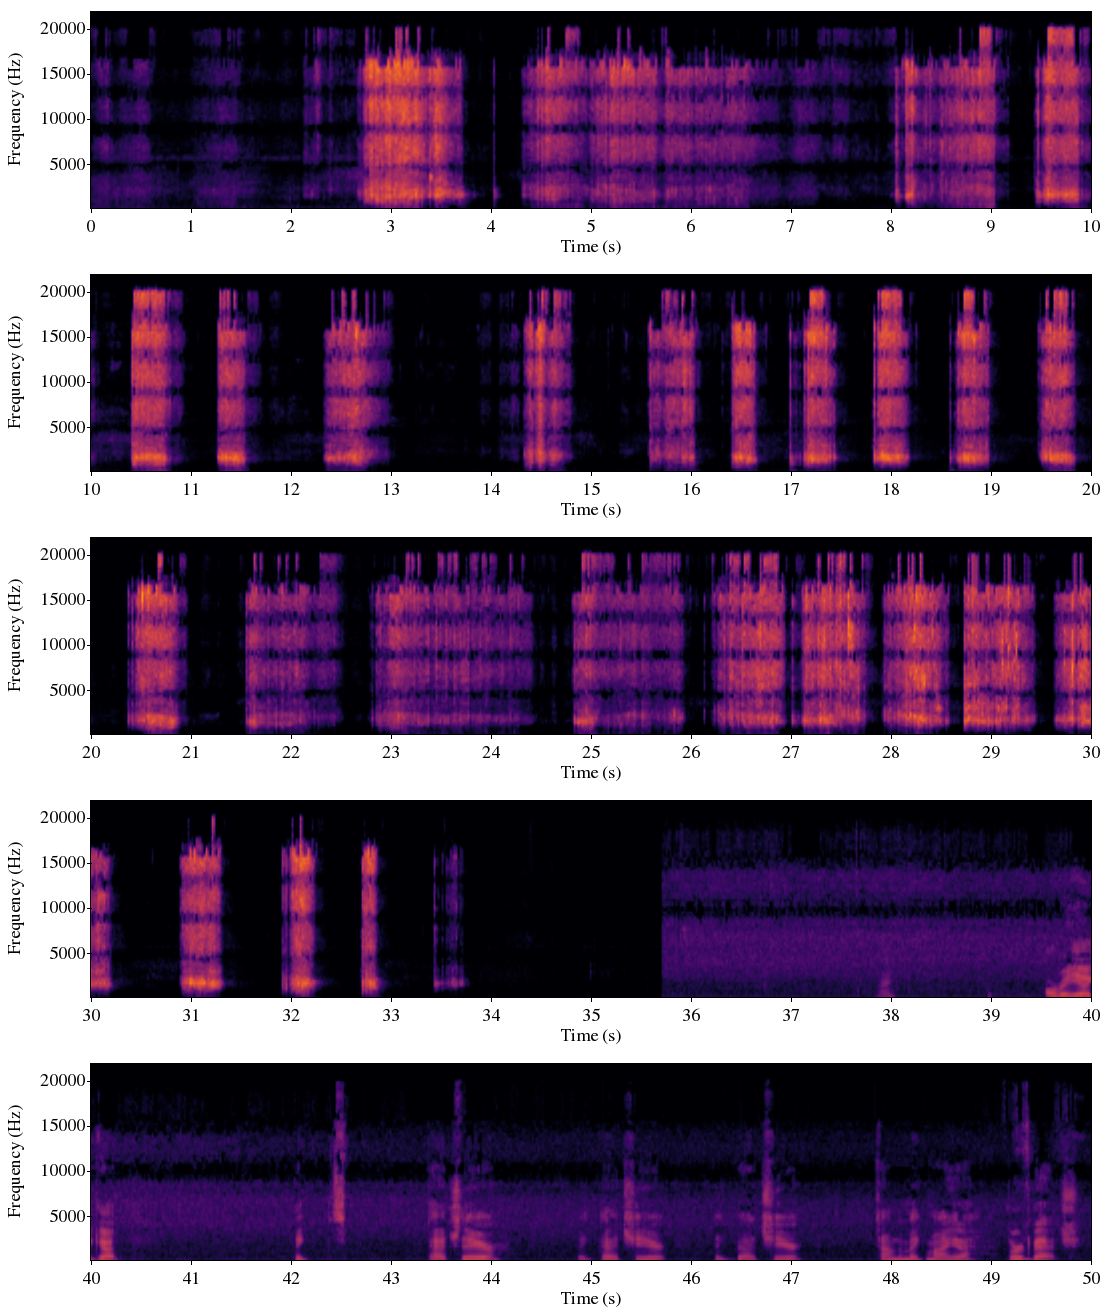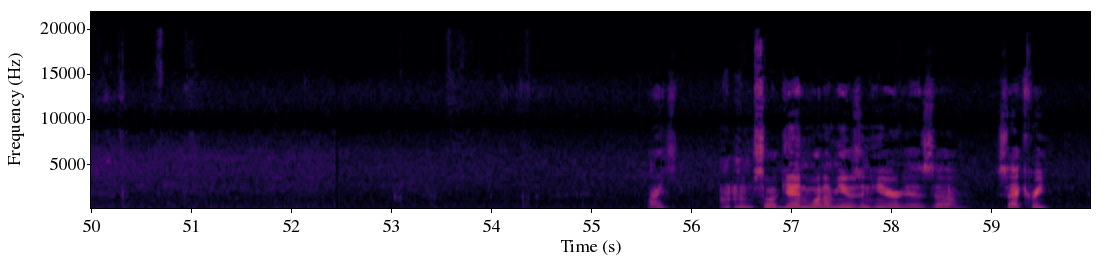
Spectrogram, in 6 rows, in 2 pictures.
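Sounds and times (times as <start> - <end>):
trowel scraping on concrete: 0.0 - 13.0, 13.9 - 33.8.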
